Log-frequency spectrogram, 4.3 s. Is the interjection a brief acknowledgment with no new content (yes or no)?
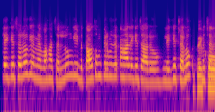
no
